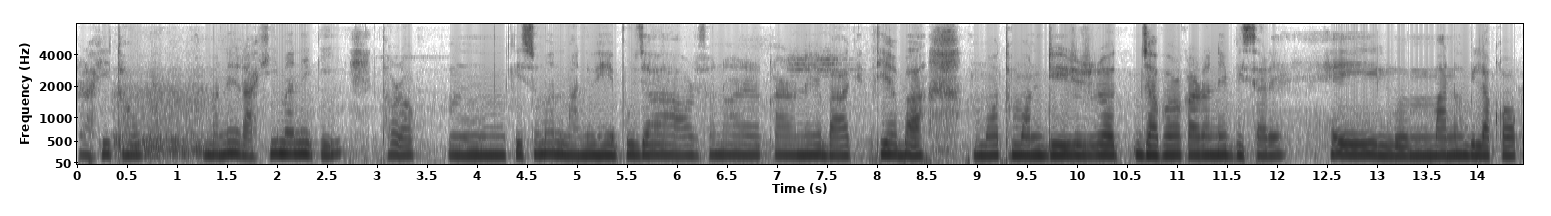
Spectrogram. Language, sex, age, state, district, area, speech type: Assamese, female, 45-60, Assam, Nagaon, rural, spontaneous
